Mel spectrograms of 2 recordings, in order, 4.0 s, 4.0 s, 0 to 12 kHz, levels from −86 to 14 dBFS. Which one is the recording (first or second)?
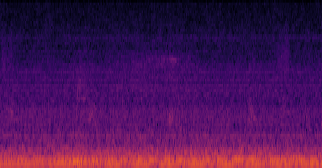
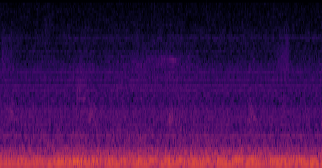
second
